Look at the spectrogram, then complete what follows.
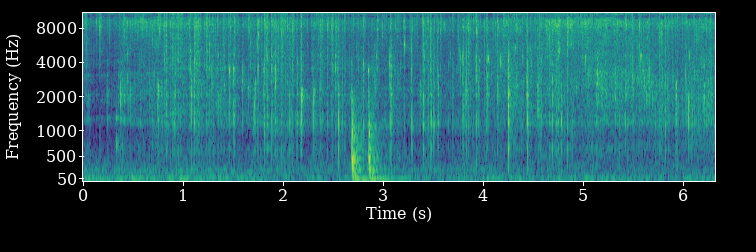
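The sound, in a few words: onions frying in a pot with oil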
